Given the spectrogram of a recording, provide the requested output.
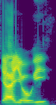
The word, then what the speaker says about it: Yayoi: Anybody know the proper pronunciation? If you don't, that's all right. Um, Yayoi. it is Yayoi.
